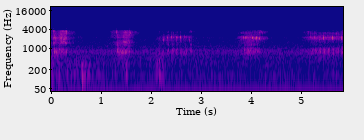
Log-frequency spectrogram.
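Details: Tawny owl nest box on 3/5/2021, as the female brings an earthworm to the nestlings: five harsh, hissing rasps, each about half a second long, at an irregular pace of roughly one per second. Nothing else is heard.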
